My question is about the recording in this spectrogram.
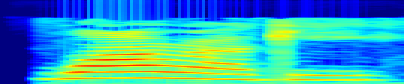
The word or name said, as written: waragi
